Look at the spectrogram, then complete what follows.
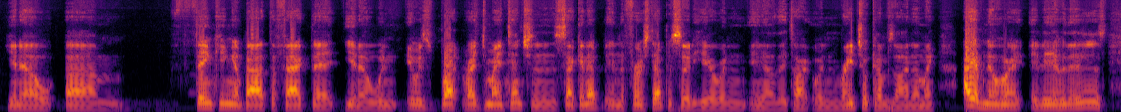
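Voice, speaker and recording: A man in an easygoing podcast chat, circling his point through restarts and small laughs. His voice sits at a middle pitch and sounds close and dry, with no room around it. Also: fairly quick, a little mellow, dry recording. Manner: rambling, with frequent restarts and chuckles. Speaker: podcast co-host. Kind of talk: casual review chat.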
